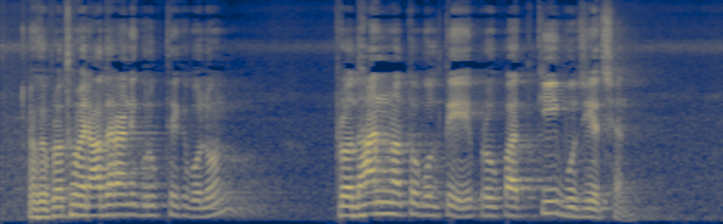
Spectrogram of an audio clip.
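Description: A man chants in a steady, melodic voice close to a microphone.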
